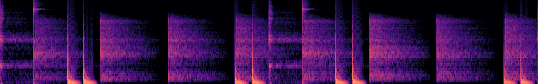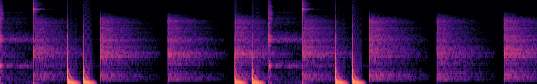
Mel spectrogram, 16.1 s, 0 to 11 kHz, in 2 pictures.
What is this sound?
A beat made using Kontakt Player. At 119 BPM.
